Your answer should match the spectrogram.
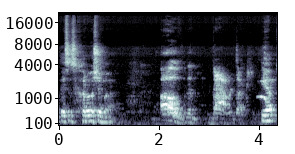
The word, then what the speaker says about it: хорошего: This is not Horoshivo, this is Horoshiva. Oh, the vowel reduction. Yep, so the stress is on the second O, so Horoshiva.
